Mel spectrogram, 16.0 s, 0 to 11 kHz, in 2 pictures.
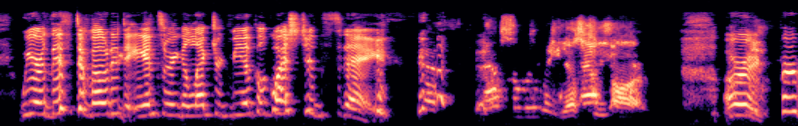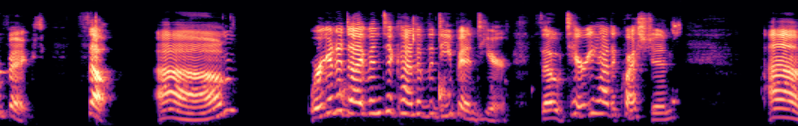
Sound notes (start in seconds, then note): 0.0 laughs; 4.8 laughs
